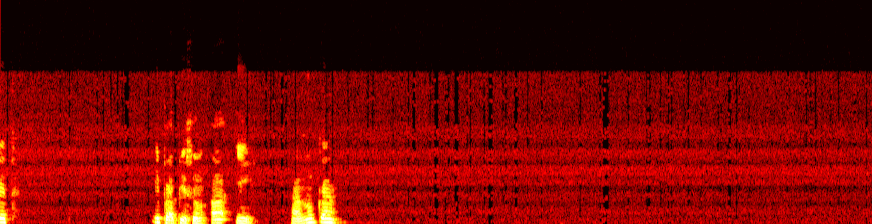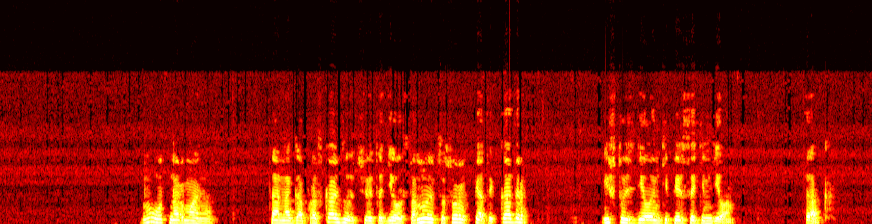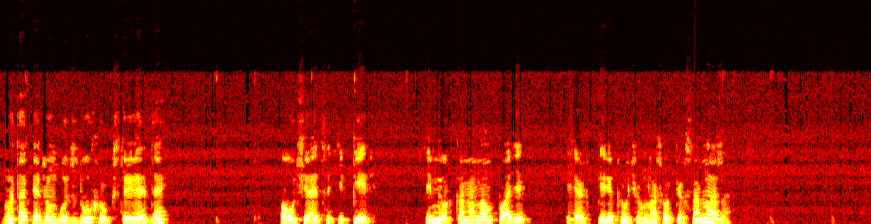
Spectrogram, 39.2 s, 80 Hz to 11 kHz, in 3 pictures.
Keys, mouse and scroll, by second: 2.6 a, 3.4 i, 4.9-20.5 drag, 21.3-21.8 shift+middle drag, 24.3-26.8 middle drag, 29.5-30.1 middle drag, 30.9-31.6 middle drag, 32.4 click, 33.5 KP_7, 34.9 r, 37.8-38.8 middle drag.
